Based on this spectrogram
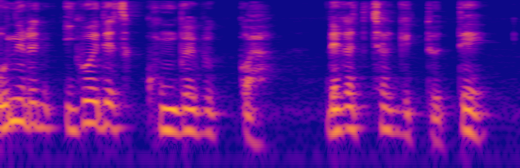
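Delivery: put-on lecturing teacher voice. Speaker tries imitating a teacher starting a lesson, 현우진 teacher voice. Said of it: "현우진 선생님 조금 따라 할 수 있을 것 같아. 어떻게 하냐면, 좀 이러지 않나?".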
